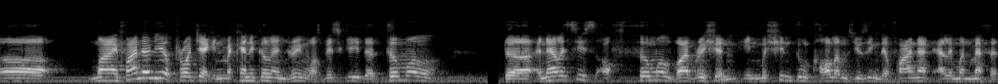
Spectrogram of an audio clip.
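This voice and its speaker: Speaking at a fairly quick pace, a man with a Malaysian accent has a fairly high pitch. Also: ordinary pitch variation. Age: 60s. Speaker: engineer and corporate chairman. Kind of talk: interview. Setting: video call. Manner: halting.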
